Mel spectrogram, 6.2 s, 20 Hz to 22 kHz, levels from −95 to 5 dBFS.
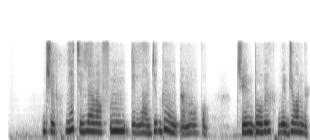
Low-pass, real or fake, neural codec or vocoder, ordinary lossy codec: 7.2 kHz; fake; codec, 16 kHz, 0.5 kbps, X-Codec, HuBERT features, trained on general audio; AAC, 64 kbps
